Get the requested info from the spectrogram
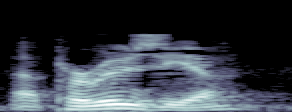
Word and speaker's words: parousia: Some use, say, parousia, but I actually pronounce it parousia.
